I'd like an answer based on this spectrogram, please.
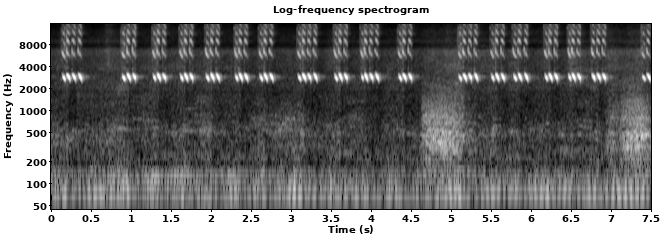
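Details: Steady chirping of a cricket, clusters of rapid high-pitched pulses repeating every half second or so, briefly interrupted by two soft rushing noises near the end.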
